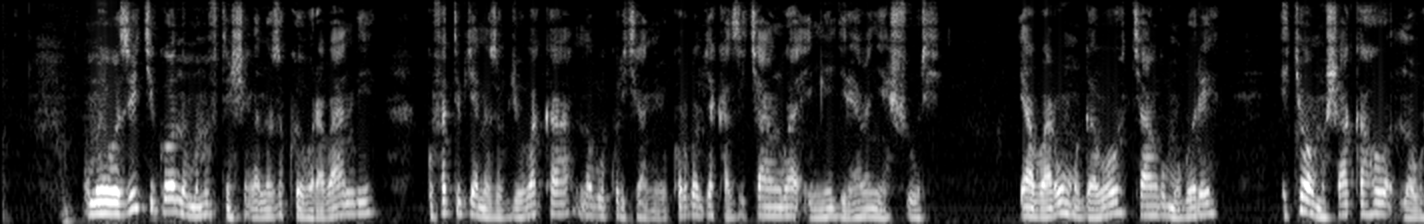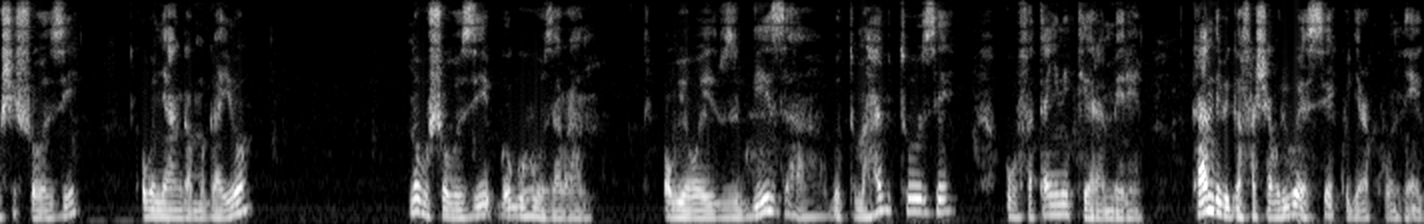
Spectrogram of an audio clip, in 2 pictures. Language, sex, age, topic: Kinyarwanda, male, 25-35, education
